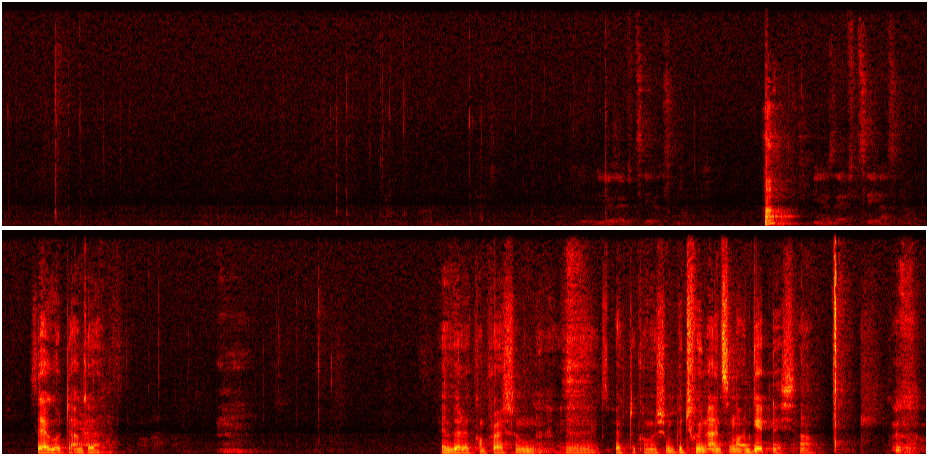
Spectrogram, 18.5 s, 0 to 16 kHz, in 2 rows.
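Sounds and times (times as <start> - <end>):
typing on a computer keyboard: 0.0 - 1.4, 3.2 - 5.4, 11.9 - 12.6
faint murmur: 1.9 - 15.8
speech: 9.6 - 10.4, 13.7 - 17.5, 18.2 - 18.4.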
